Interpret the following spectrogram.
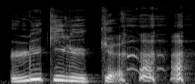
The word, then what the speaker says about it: Lucky Luke: Alors, les Français prononcent Lucky Luke.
